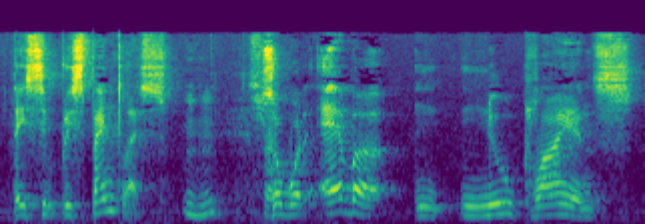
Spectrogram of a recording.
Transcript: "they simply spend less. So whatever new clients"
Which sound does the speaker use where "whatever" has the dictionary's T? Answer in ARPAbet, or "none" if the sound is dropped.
T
